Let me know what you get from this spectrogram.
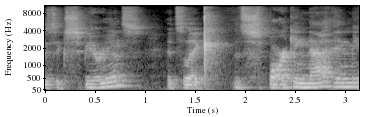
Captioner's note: fingers snap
